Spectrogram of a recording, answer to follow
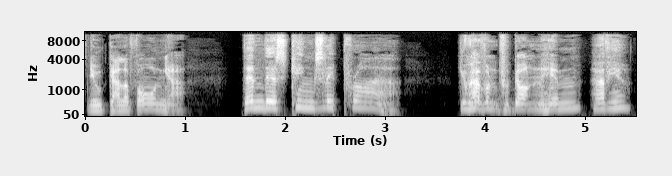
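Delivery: high-pitched woman briskly reassuring her boss; confident gangster's partner. A narrator's reading.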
